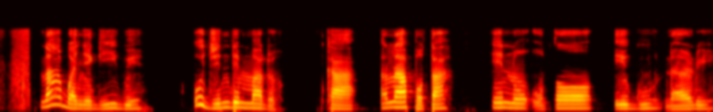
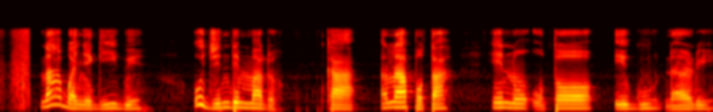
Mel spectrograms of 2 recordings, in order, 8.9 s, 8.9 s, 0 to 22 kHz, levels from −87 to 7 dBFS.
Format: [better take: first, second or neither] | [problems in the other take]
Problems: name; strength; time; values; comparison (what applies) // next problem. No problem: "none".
second | noise reduction (neural mask model Resemble Enhance denoiser)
